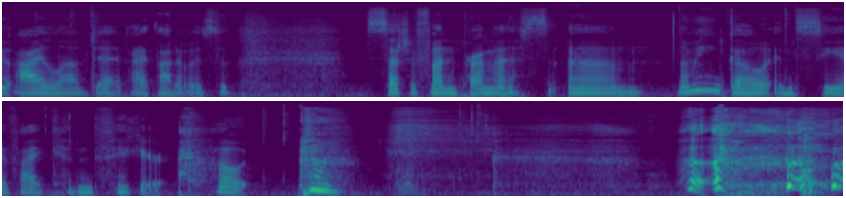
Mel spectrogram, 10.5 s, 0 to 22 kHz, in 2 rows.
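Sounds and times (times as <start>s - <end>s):
speech: 0.0s - 8.0s, 9.5s - 10.3s
loud harsh coughing: 9.6s - 10.5s.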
